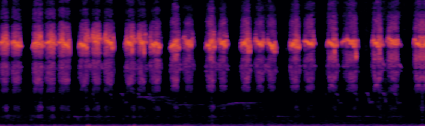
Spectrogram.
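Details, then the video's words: Insistent begging of a cuckoo chick snatching food from its foster father, who stuffs a butterfly into its mouth; shrill high hissing notes in fast paired and tripled bursts throughout. "The cuckoo bird is too noisy when trying to grab food杜鹃鸟抢食太吵闹了"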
